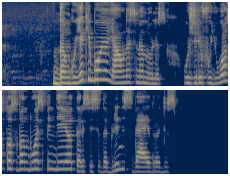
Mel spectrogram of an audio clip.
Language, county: Lithuanian, Vilnius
